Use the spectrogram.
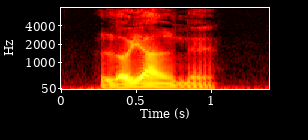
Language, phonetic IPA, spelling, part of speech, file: Polish, [lɔˈjalnɨ], lojalny, adjective, Pl-lojalny.ogg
